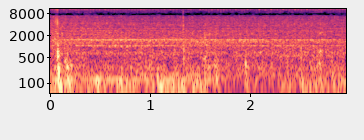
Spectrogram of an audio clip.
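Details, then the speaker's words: 2005 Nissan Pulsar N16, 220,000 km, original ignition coils, one coil unplugged at idle: uneven stumbling beat with a dead cylinder, dim ticking, unburnt fuel smell; misfire; coils then replaced with aftermarket ones. "It's very dim ticking sound. We need this sound to be very loud to have a good ignition spark."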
